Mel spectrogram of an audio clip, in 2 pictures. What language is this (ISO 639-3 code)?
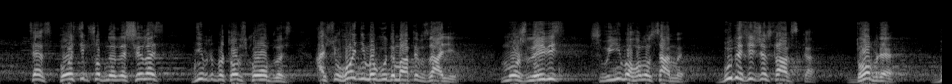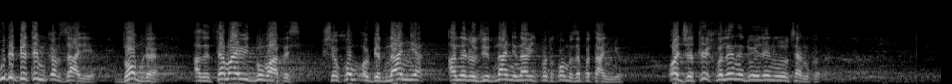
ukr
